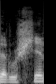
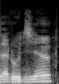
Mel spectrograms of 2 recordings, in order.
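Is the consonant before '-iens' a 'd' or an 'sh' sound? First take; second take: sh; d. First: The consonant before the ending is an 'sh' sound. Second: The consonant before the ending is a 'd' sound. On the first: The speaker calls it wrong. "ça se prononce non pas les Alochiens" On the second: The speaker calls it right. "mais les Alaudiens"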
